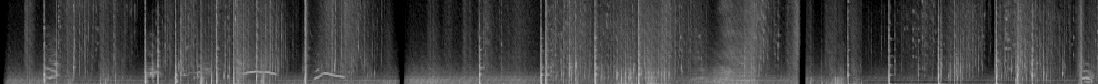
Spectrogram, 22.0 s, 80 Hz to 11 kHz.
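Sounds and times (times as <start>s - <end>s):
ice cracking and chipping: 1.0s - 7.7s, 10.8s - 13.9s, 16.2s - 21.9s.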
